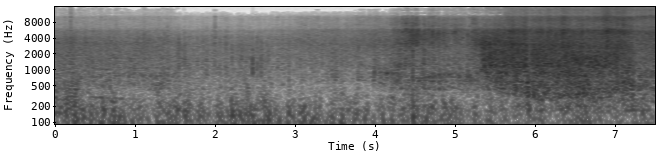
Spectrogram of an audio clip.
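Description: Tyres rumbling over a gravel road with wind buffeting the microphone, then, a little past halfway, a loud rushing splash of water as the tyres drive through a large puddle.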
